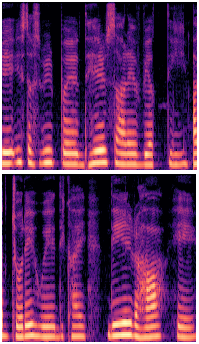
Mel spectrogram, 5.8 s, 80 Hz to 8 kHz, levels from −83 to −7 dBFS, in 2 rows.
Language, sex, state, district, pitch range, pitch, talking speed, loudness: Hindi, female, Arunachal Pradesh, Papum Pare, 180-200 Hz, 185 Hz, 135 wpm, -16 LUFS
